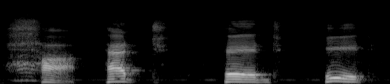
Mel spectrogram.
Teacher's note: it comes just directly from the vocal cords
